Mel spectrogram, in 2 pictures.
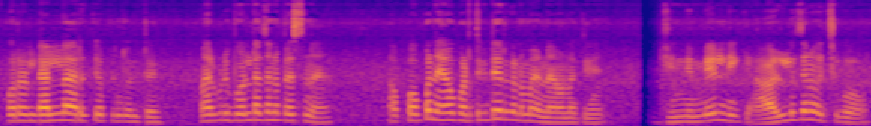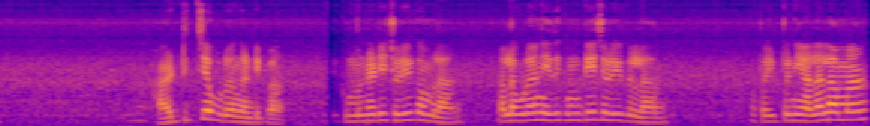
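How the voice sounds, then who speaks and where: A teasing, bossy young husband from a romantic audio drama, played by a man. The voice sits high for a man and is firm when he lectures. It comes through a slightly dull, lo-fi recording. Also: darkish tone, slight background noise, natural voice. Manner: teasing, then stern and scolding. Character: young husband, teasing yet bossy with his new wife.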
